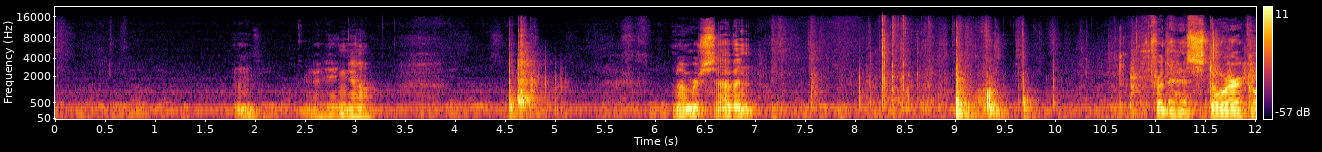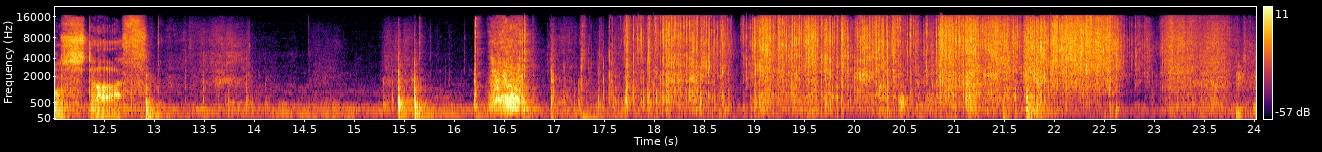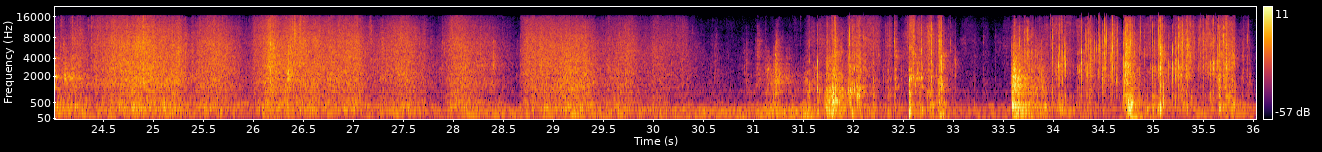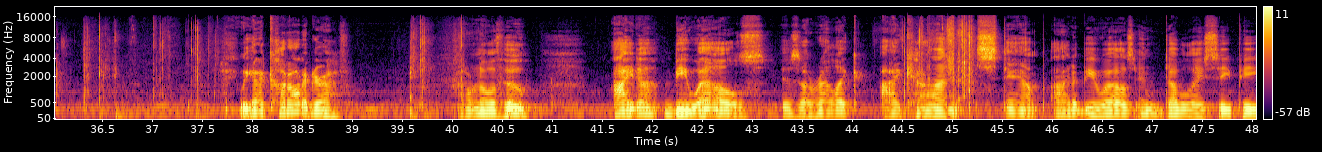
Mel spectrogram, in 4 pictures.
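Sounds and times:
plastic wrap crinkling: 17.0 - 30.4, 31.5 - 37.7, 44.4 - 45.4.

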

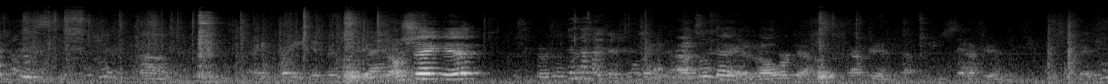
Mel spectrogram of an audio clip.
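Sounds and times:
children talking and laughing: 0.0 - 4.0, 5.4 - 7.4.

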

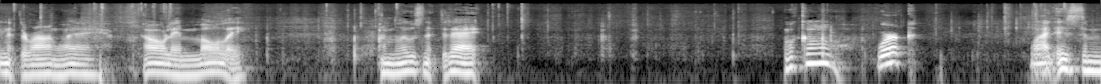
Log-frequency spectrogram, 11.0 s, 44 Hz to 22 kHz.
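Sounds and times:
hands rustling plastic sheet: 0.0 - 11.0.

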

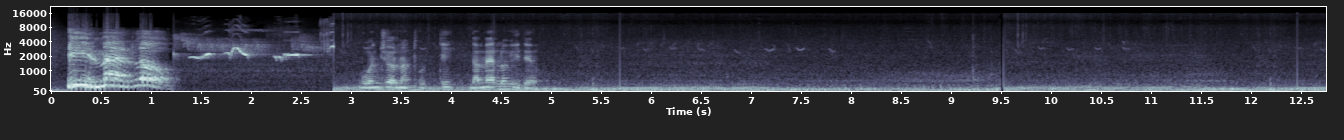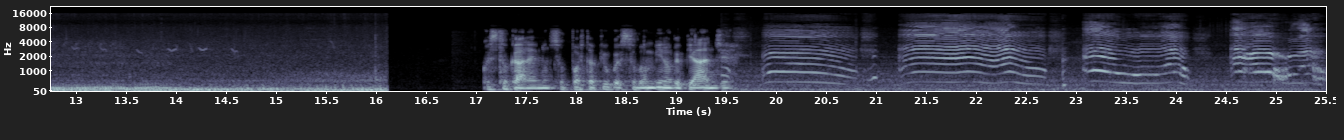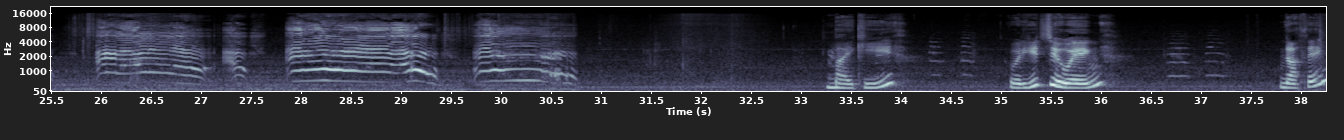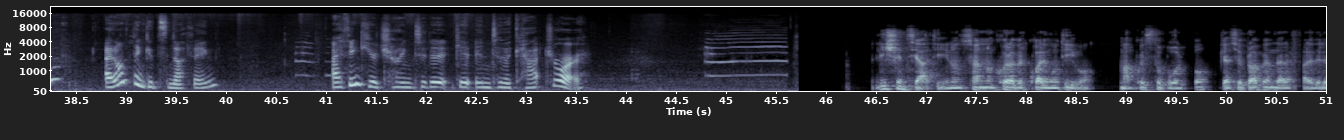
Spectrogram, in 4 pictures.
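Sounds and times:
faint bird chirps: 1.2 - 2.9
steady low rumble: 2.8 - 16.1
baby crying: 19.5 - 30.8, 36.6 - 37.3, 40.7 - 41.1, 44.8 - 45.7.

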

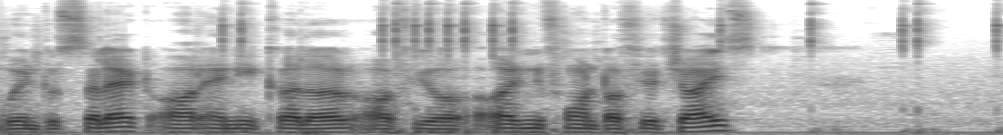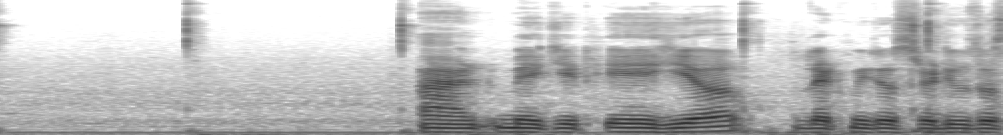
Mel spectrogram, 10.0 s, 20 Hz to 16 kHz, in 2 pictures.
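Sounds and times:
faint low hum: 0.0 - 10.0
computer mouse clicks: 1.1 - 1.3, 1.9 - 2.7, 4.0 - 5.1, 5.9 - 6.1, 8.7 - 8.9, 9.5 - 9.8.

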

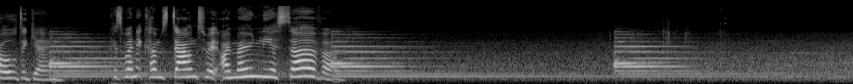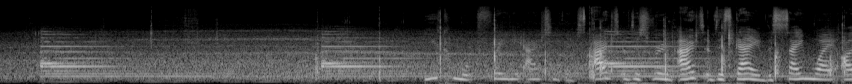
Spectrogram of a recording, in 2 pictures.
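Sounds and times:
church bell tolling: 0.0 - 17.0
lingering bell hum: 0.0 - 17.0.

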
